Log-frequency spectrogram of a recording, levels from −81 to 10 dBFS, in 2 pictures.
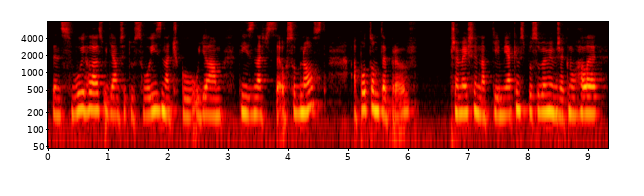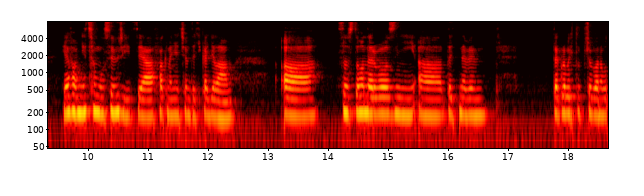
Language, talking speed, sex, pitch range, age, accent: Czech, 150 wpm, female, 170-190 Hz, 20-39, native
